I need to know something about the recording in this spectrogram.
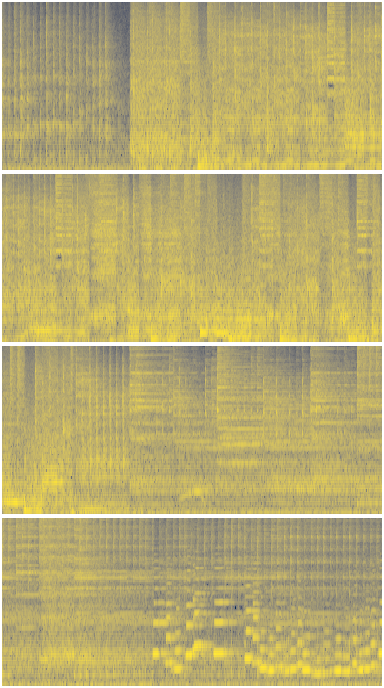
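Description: Free-improvised jazz quartet of drum kit, saxophone, piano and violin playing a dense passage, the drums busy across snare, toms and cymbals. It turns much louder about two and a half seconds in, and near the end gives way to quick, scattered high notes.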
